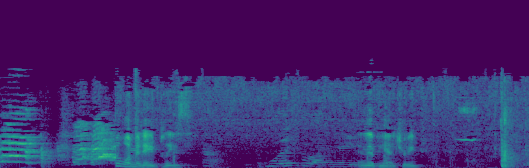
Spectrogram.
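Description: A young girl talks.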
